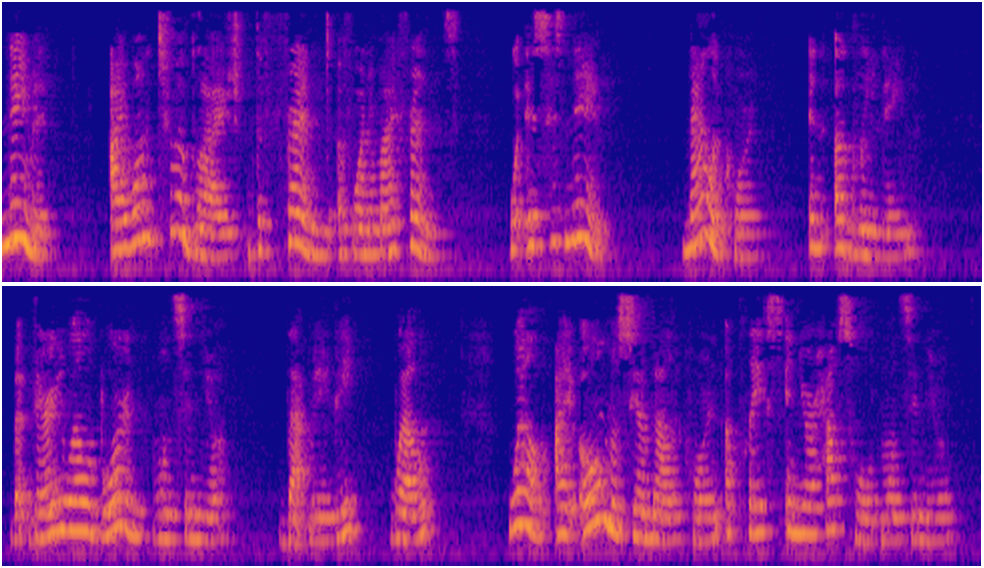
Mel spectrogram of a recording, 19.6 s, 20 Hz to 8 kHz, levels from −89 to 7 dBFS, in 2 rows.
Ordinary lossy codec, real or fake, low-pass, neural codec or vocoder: MP3, 32 kbps; real; 7.2 kHz; none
